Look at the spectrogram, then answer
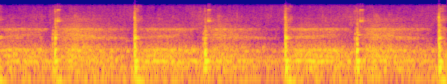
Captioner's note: breathing quickens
